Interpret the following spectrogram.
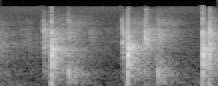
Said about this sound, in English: let's clap for Sarah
